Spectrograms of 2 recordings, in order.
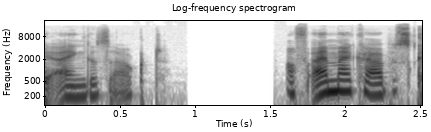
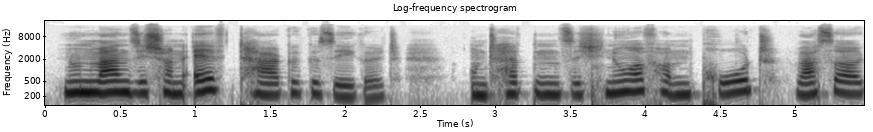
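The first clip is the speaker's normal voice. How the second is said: ordinary delivery, nothing marked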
